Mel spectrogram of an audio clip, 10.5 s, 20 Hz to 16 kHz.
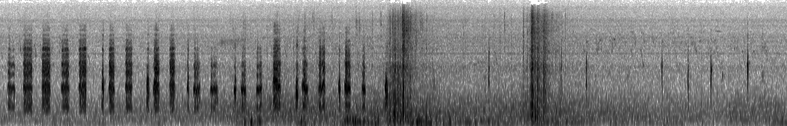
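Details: Partridge decoy (reclamo) session at sunset in the open sierra near Manzanares, February 2014; a quick volley of rasping calls, then two bursts of rustling noise and a few thin, isolated notes.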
